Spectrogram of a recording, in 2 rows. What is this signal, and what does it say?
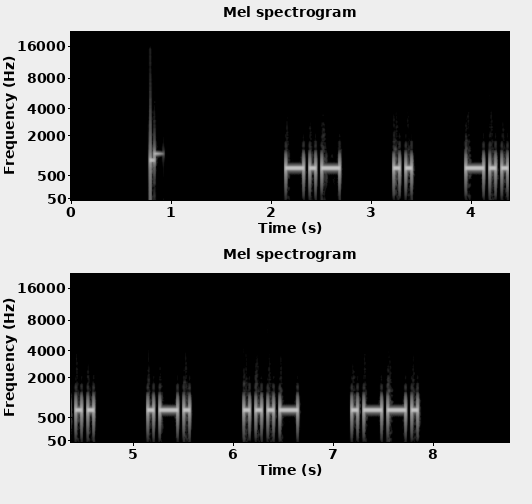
Morse code, heard as a keyed tone, about 20 wpm, spaced as for 11 wpm, 700 Hz. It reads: KI6RVP
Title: USA Call Signs - 6 Characters - 3x Character Spacing - 20wpm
